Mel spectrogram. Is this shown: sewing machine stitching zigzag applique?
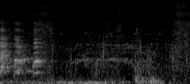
no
